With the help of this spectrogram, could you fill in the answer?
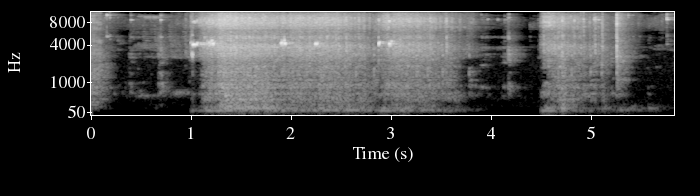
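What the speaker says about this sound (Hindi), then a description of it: "वहीं तक हमने इसको डबल सिलाई देनी है" Sewing machine double-stitching a blouse sleeve, running in a steady, close whirring burst of about three seconds, then pausing before a second shorter run.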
